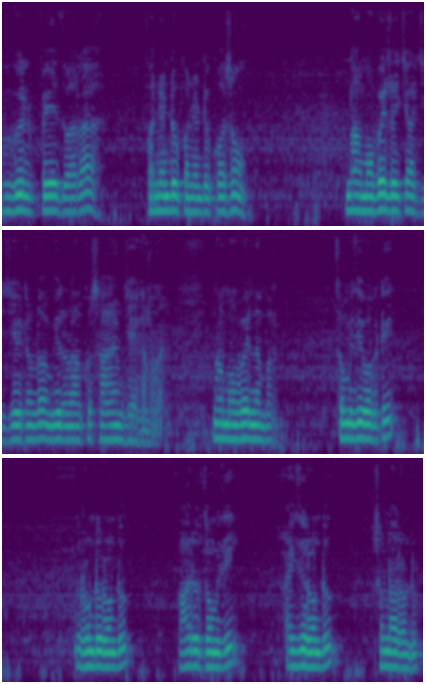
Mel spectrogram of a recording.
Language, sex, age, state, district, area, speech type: Telugu, male, 60+, Andhra Pradesh, N T Rama Rao, urban, read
